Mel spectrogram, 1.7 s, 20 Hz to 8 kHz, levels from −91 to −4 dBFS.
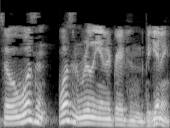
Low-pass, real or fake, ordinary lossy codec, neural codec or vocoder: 7.2 kHz; real; MP3, 24 kbps; none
